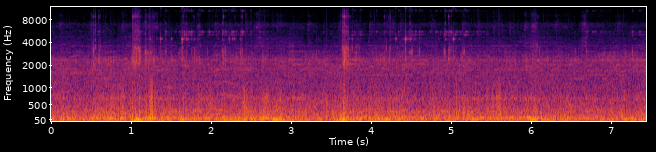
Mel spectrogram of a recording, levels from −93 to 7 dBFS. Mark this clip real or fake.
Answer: fake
